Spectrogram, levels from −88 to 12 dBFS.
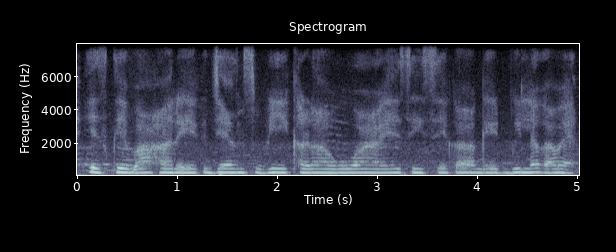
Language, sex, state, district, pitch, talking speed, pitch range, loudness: Hindi, female, Uttar Pradesh, Lalitpur, 225 Hz, 180 wpm, 220-230 Hz, -17 LUFS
